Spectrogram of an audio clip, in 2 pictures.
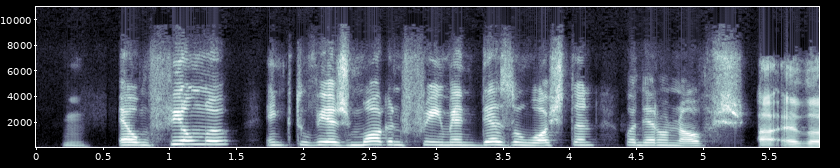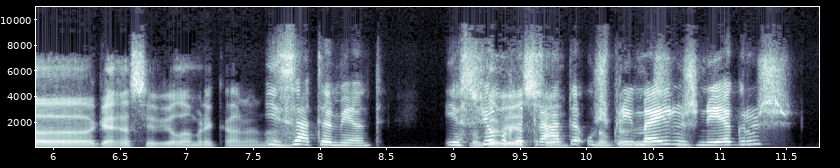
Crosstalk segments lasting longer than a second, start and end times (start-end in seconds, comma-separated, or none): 9.1-10.8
